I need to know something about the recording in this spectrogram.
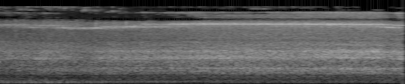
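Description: Motorcycle engines hum as they pass.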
